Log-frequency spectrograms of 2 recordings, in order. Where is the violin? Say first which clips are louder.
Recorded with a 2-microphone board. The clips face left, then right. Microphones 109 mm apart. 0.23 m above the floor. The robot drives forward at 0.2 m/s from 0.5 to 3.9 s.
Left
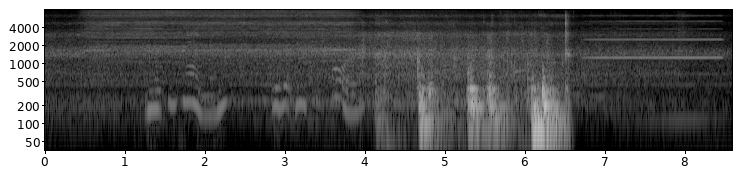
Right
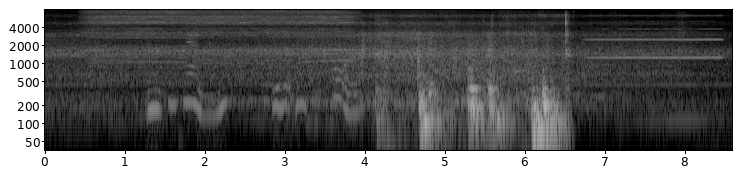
Left 1 dB; 25° left (ahead or behind), 1.3 m.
